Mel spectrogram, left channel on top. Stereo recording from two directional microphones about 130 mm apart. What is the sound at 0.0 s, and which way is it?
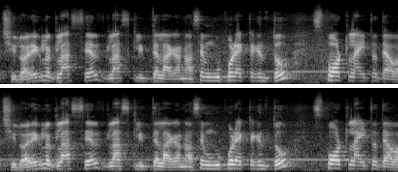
Speech, 10° right (ahead or behind).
